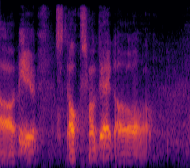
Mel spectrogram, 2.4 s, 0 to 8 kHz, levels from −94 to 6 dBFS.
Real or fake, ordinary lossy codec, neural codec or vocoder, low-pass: fake; none; codec, 24 kHz, 1.5 kbps, HILCodec; 7.2 kHz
